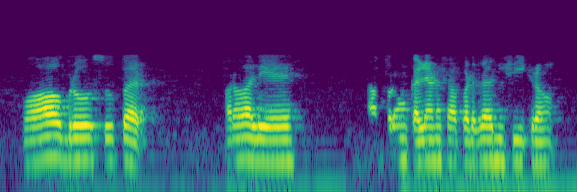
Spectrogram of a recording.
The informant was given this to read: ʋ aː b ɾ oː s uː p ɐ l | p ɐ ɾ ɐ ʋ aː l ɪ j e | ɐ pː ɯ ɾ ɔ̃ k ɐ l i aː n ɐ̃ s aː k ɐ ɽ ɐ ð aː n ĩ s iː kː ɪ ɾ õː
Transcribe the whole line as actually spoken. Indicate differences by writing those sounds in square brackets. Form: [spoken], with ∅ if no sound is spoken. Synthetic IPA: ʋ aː b ɾ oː s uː p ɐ [ɾ] | p ɐ ɾ ɐ ʋ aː l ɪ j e | ɐ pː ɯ ɾ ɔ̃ k ɐ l [j] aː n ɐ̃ s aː [p] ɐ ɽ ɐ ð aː n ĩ s iː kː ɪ ɾ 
